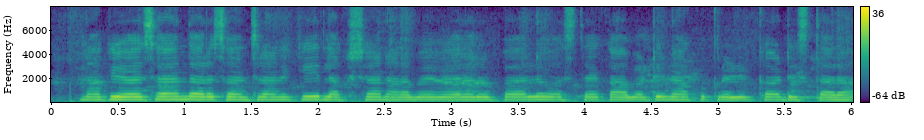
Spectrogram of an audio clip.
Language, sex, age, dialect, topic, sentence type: Telugu, female, 18-24, Telangana, banking, question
